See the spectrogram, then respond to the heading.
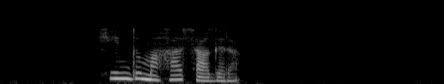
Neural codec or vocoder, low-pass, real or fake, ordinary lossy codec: none; 5.4 kHz; real; AAC, 48 kbps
